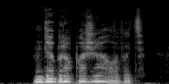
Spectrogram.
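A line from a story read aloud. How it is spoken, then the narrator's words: Feigned friendly tone. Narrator (Russian): Служанка с ярко накрашенными губами, напустив на лицо приветливость, заговорила совершенно другим тоном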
